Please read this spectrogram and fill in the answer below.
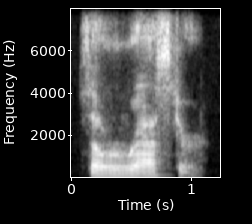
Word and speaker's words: Zoroaster: Zoroaster. Zoroaster. I never pronounce it right, and I don't know why.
